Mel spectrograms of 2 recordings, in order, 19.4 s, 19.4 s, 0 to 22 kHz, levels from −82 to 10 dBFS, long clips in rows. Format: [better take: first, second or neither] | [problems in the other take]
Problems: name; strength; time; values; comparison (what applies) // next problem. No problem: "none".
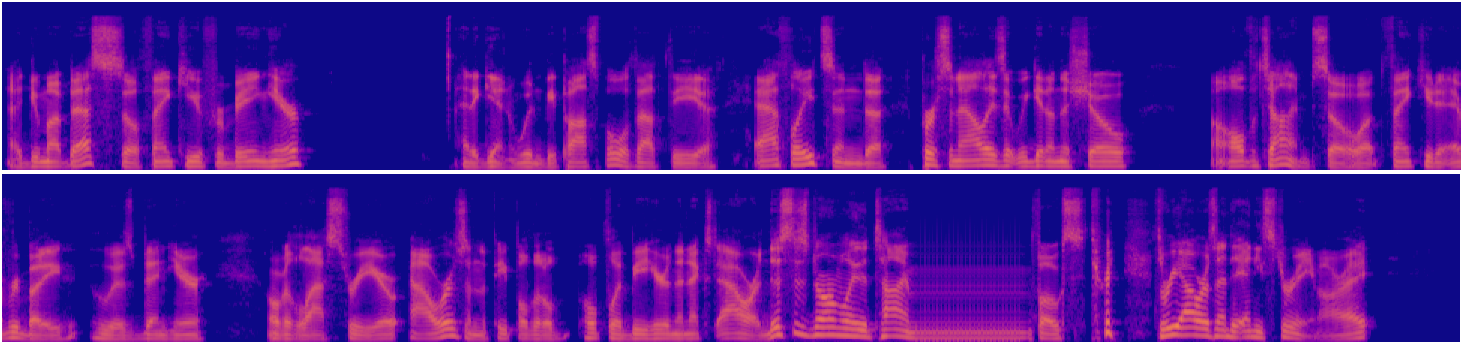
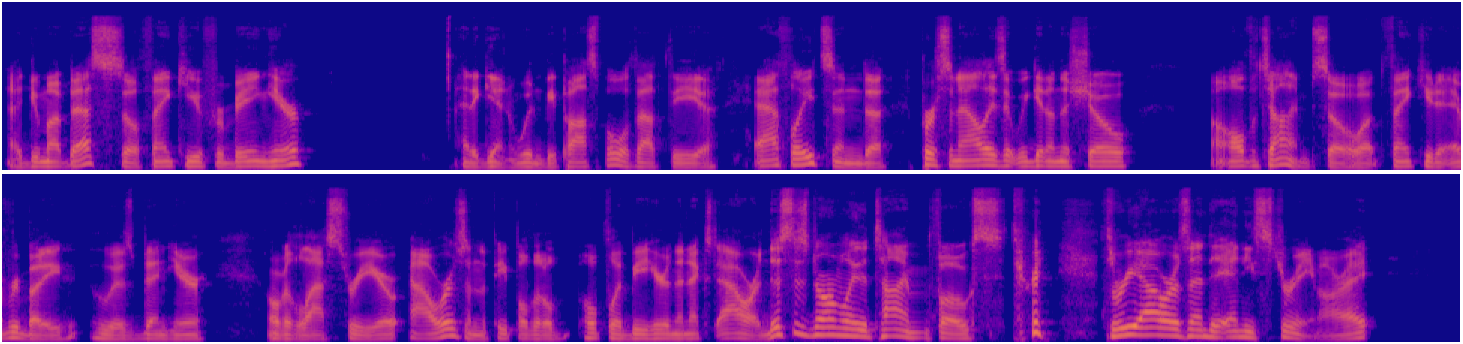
second | audio freezing; at 16 s for 0.5 s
